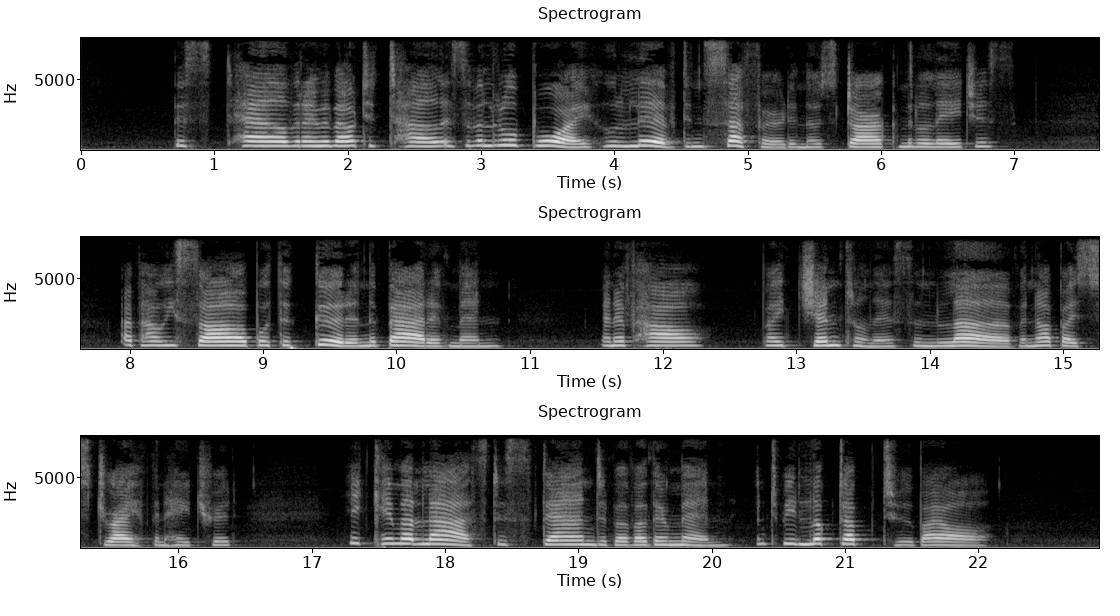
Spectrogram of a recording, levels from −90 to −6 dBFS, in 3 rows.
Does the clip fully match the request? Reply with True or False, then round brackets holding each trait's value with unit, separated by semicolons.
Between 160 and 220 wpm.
True (170 wpm)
